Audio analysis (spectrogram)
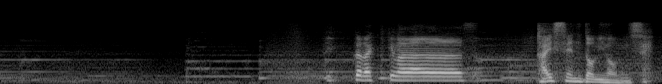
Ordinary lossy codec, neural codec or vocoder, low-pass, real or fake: none; codec, 16 kHz, 0.5 kbps, FunCodec, trained on Chinese and English, 25 frames a second; 7.2 kHz; fake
